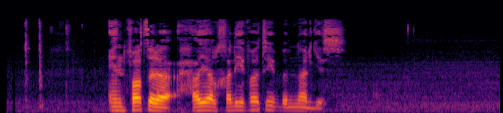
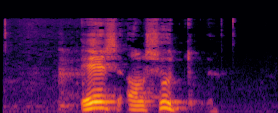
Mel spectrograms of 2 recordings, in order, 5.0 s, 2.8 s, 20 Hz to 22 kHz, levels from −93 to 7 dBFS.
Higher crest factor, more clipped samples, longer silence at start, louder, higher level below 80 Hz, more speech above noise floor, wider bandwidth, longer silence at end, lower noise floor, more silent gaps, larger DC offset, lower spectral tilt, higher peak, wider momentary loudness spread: about the same, 20 dB vs 18 dB; neither; first, 1.1 s vs 0.6 s; second, -21 LUFS vs -17 LUFS; second, -72 dBFS vs -58 dBFS; about the same, 38 dB vs 37 dB; about the same, 11 kHz vs 11.5 kHz; first, 1.65 s vs 0.85 s; first, -59 dBFS vs -53 dBFS; neither; neither; about the same, -4.5 dB/octave vs -5 dB/octave; second, -4 dBFS vs 0 dBFS; first, 17 LU vs 10 LU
